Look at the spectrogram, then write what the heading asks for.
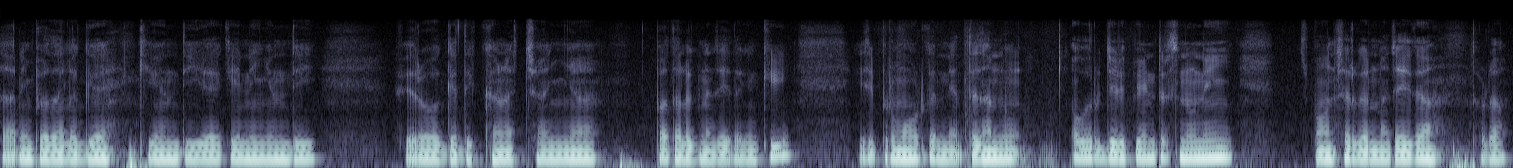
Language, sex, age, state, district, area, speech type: Dogri, male, 18-30, Jammu and Kashmir, Kathua, rural, spontaneous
